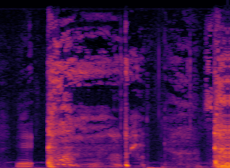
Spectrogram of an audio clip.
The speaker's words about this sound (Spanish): La tos.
